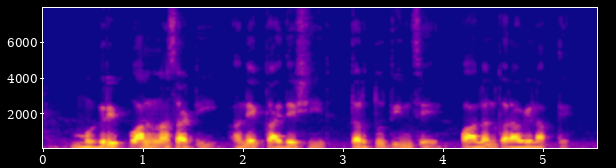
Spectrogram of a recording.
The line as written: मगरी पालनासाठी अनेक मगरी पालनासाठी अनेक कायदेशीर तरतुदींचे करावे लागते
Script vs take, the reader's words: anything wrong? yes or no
yes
